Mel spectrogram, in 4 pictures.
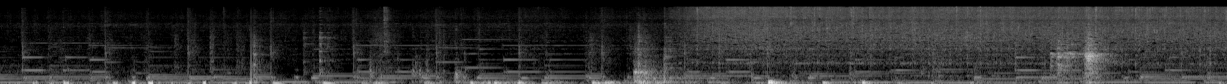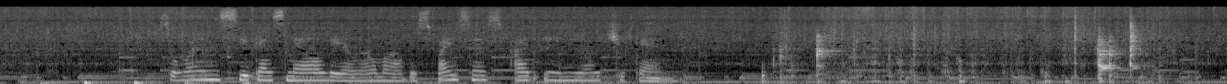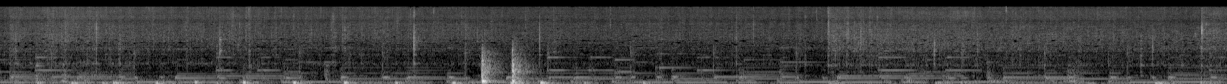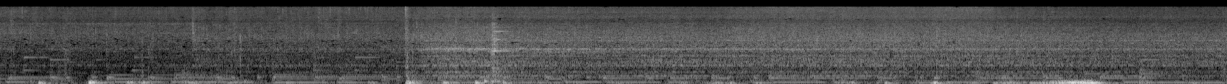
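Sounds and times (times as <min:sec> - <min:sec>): aromatics sizzling in oil: 0:00.0 - 0:49.0
wooden spatula stirring: 0:19.8 - 0:29.4
spatula knocking against pot: 0:22.8 - 0:23.9.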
